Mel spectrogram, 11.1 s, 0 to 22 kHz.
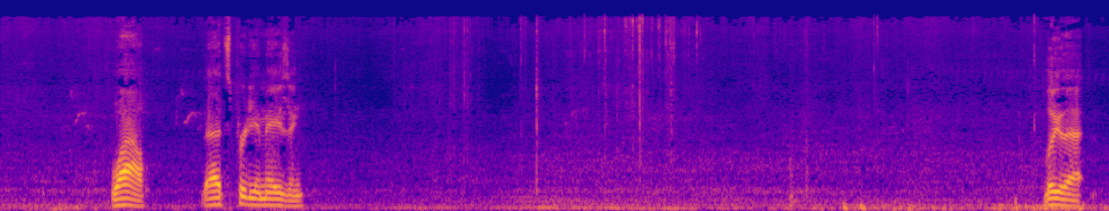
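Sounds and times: honeybees humming: 0.0 - 10.3
light clicks and rustles: 3.3 - 9.4.

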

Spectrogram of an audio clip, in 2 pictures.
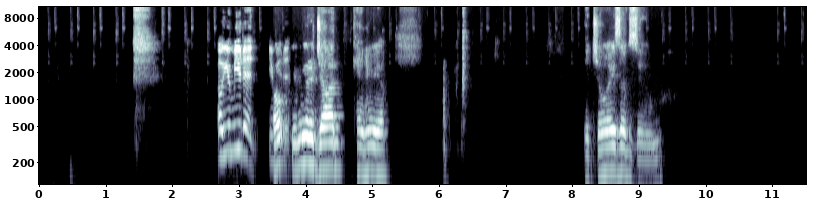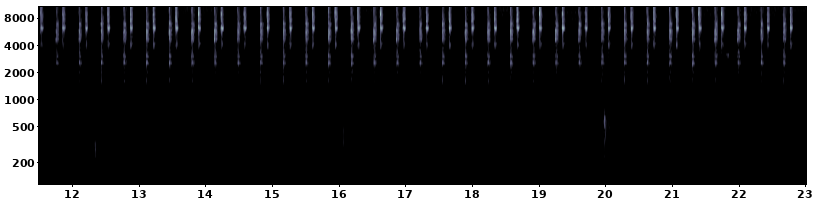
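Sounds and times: faint steady clicking: 0.0 - 23.0.

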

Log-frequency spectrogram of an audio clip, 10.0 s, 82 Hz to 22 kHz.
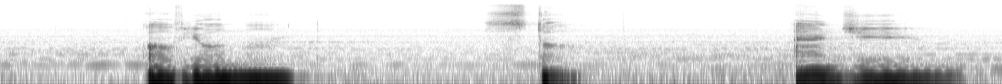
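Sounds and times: soft music drone: 0.0 - 10.0
man's deep chanting voice: 1.4 - 3.6, 4.8 - 6.1, 7.8 - 10.0.

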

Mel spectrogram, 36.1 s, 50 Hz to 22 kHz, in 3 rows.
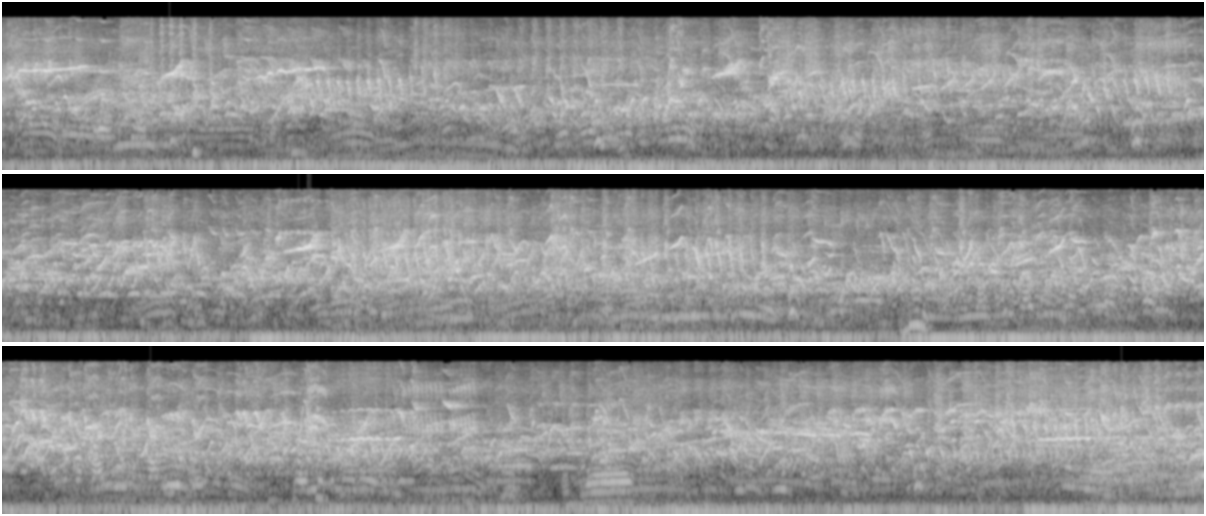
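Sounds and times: caged birds singing in chorus: 0.0 - 36.0.

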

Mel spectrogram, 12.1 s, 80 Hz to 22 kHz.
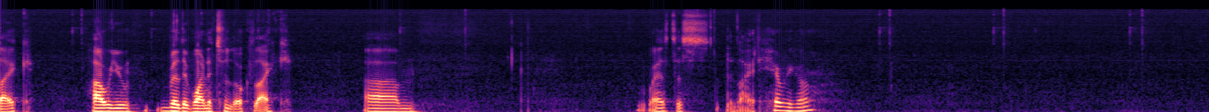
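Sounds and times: low electrical hum: 0.0 - 12.0
computer mouse clicks: 0.7 - 1.7, 8.7 - 9.1, 9.9 - 10.2, 11.2 - 11.6.

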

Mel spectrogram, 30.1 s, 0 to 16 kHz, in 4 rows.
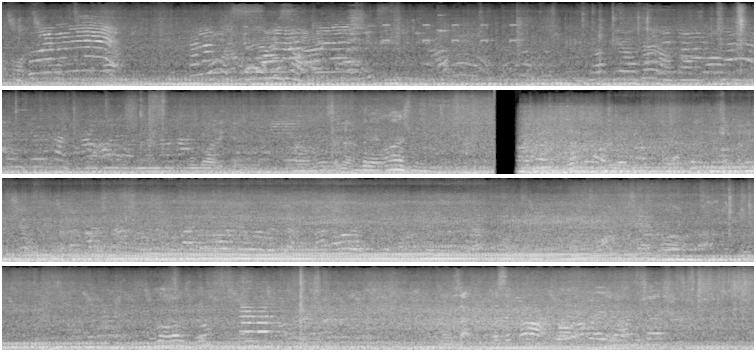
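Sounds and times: murmur of voices: 12.7 - 29.4.

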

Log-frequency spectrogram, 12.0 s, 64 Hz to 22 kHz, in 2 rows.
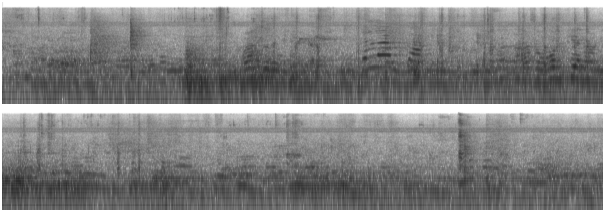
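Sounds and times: children's voices: 0.0 - 7.0
crowd chattering: 0.0 - 12.0.

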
